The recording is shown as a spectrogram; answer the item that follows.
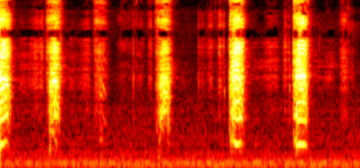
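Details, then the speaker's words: Ferret later hospitalized for congestive heart failure, with a wheezing-type cough that began about two to three weeks earlier, mostly at night and in the evening; a series of short, dry, hacking coughs. "he started coughing he was doing this like wheezing type cough which I'll put a video of it so you guys can hear it"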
